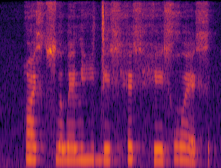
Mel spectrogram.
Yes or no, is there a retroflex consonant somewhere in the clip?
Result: no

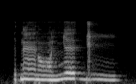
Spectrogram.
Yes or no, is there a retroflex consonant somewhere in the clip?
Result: no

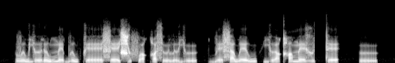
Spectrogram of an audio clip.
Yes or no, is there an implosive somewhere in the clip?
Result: no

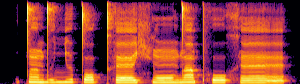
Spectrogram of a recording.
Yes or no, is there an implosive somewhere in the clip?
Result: no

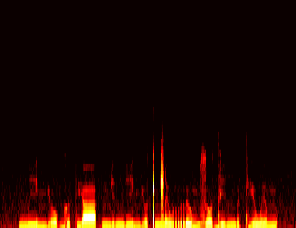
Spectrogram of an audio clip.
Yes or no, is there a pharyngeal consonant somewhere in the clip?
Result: no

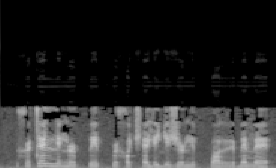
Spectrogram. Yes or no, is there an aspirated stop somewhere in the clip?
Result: yes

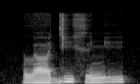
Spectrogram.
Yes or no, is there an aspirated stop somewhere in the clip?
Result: no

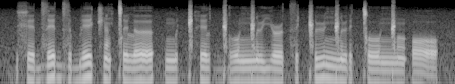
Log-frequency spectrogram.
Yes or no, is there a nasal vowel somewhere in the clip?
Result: yes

